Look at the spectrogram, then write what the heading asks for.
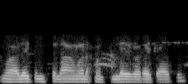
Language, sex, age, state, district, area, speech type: Urdu, male, 18-30, Bihar, Purnia, rural, conversation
